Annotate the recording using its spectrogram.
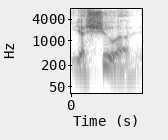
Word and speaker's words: Yeshua: It's a Hebrew name pronounced Yeshua in Hebrew.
